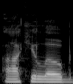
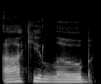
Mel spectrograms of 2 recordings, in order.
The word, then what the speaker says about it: Oculobe: The first is Oculobe Drone. That's kind of hard to say, and I didn't say it right. It's Oculobe Drone.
